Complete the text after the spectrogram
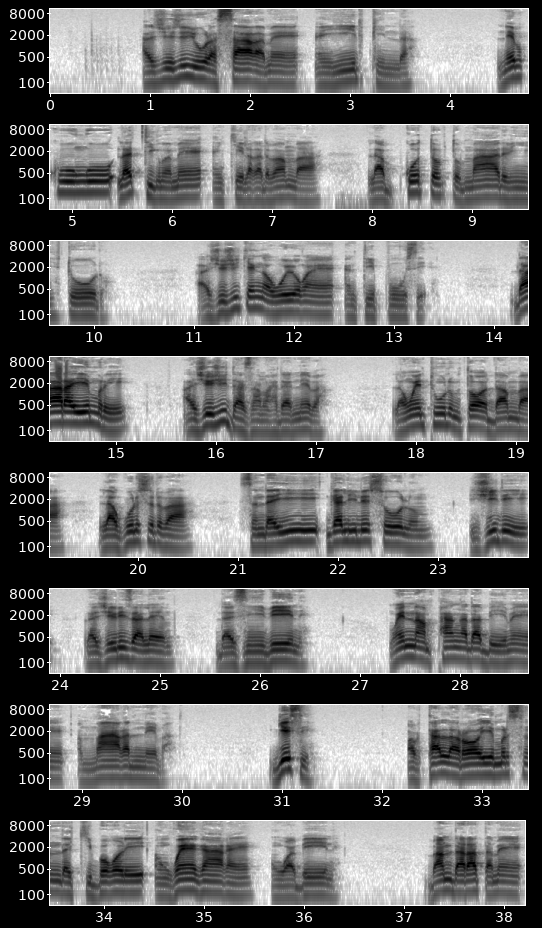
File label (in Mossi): Mossi Moore; Jésus guerrit un paralytique; Lowered through the Roof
